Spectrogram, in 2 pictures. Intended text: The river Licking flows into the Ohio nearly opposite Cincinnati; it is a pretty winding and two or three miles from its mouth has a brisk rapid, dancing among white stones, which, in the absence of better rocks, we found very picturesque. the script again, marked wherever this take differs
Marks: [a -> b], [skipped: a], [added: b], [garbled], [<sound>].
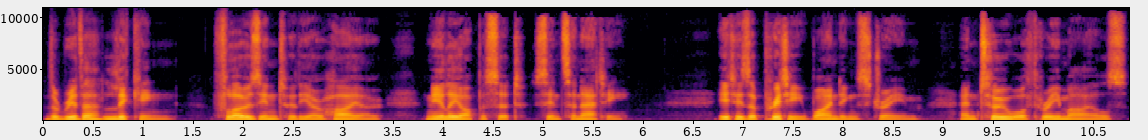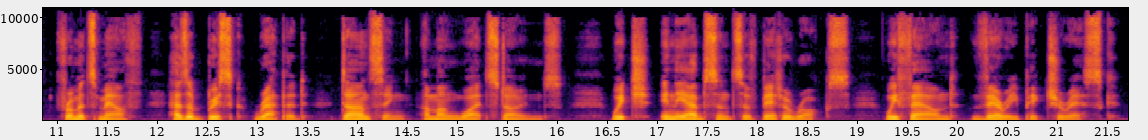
The river Licking flows into the Ohio nearly opposite Cincinnati; it is a pretty winding [added: stream] and two or three miles from its mouth has a brisk rapid, dancing among white stones, which, in the absence of better rocks, we found very picturesque.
